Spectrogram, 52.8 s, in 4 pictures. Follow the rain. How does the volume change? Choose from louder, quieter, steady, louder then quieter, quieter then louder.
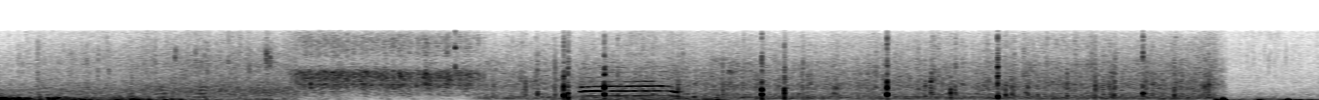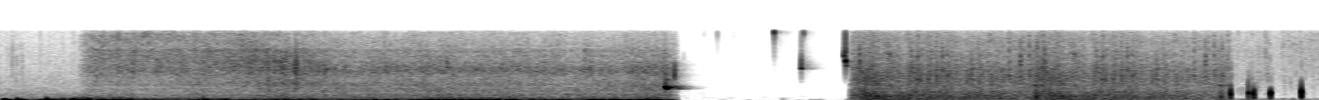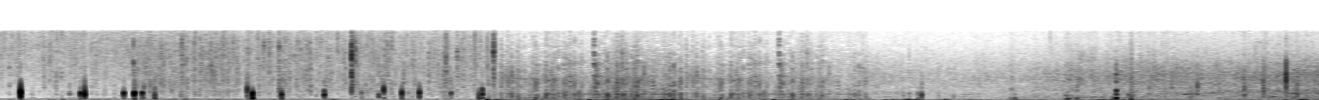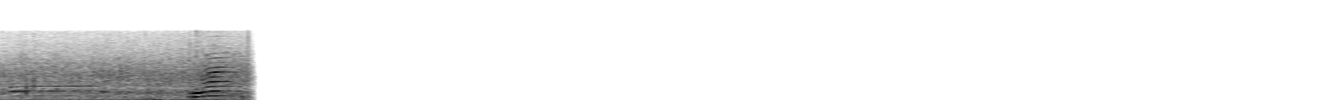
quieter.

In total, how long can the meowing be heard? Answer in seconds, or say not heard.
4 s.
